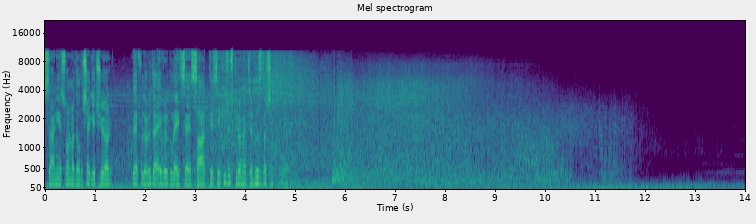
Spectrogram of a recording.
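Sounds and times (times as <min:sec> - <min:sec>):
crash explosion rumbling roar: 0:00.5 - 0:13.4.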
